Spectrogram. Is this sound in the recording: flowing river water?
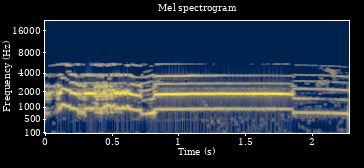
no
